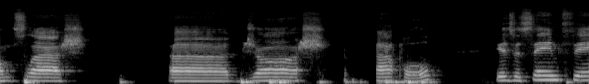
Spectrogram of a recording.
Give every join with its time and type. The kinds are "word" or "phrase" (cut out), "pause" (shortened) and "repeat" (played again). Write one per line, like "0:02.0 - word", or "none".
0:03.7 - pause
